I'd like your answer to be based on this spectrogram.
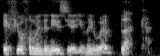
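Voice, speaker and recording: A man, an imam, speaking as a guest in a conversational interview, emphatic and animated, often repeating his words as he builds a point. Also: mid-range voice, a little fast.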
